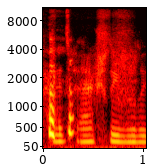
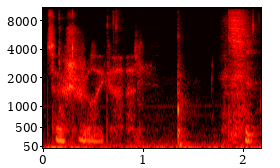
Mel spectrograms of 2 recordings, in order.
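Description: First: Fast excited burst; loud and fast. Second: Slow breathy whisper. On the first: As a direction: blurt it out loud. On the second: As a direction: whisper it slowly. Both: Acted. Hyped then whispered repeat.

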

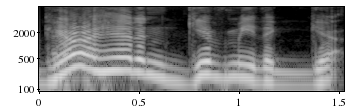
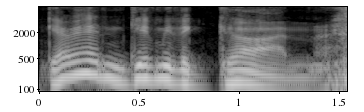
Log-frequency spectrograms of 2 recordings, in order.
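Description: First: Louder copy of mock British delivery; lightly echoed character voice. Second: Louder mock British movie voice; lightly mimicked film character. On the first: Co-host copying the friend's movie imitation, exaggerated British character voice. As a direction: echo the friend's film impression. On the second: Friend imitating the actor's line from the movie, exaggerated British character voice. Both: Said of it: "He's doing that the whole time".

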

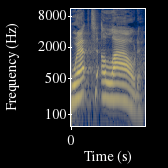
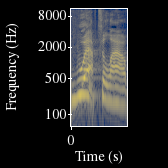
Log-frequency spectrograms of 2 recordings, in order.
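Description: First: Wept aloud drawn out slowly, wept hit hard; stress on wept. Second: Wept aloud repeated slower, wept pressed; stress on wept. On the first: Preacher reading the verse, stressing wept. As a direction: lean into wept, slow and heavy. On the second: Preacher repeating the verse to stress wept. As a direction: say wept aloud again, leaning on wept. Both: Shown as a demonstration. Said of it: "W-, like, wept aloud".

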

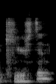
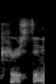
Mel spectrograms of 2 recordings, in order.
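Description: First: "Kirsten" said as KEER-stin; correct name pronunciation. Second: "Kirsten" said as KUR-stin; mistaken name pronunciation. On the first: Checking the dietitian's name, "Kirsten" pronounced KEER-stin. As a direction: say "Kirsten" with a long EE first vowel. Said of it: "make sure I wasn't calling her Kirsten". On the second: Host quoting the earlier mistake, "Kirsten" pronounced KUR-stin. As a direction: say "Kirsten" with an UR first vowel. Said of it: "wasn't calling her Kirsten". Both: Shown as a demonstration.

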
